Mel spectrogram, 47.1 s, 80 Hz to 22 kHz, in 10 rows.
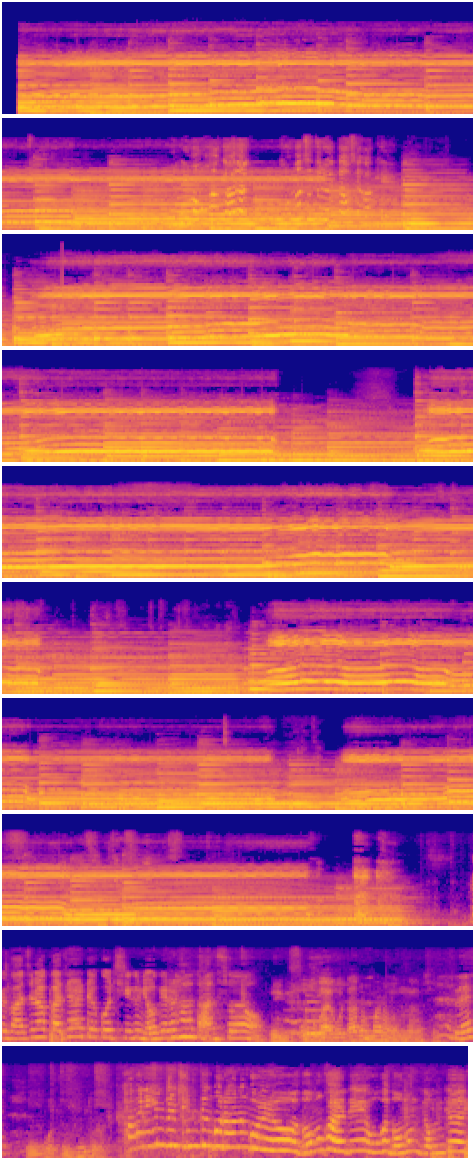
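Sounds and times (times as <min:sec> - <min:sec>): operatic voice singing: 0:00.2 - 0:08.8, 0:09.6 - 0:17.1, 0:18.2 - 0:24.8, 0:26.0 - 0:37.0
piano accompaniment: 0:00.2 - 0:37.6.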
